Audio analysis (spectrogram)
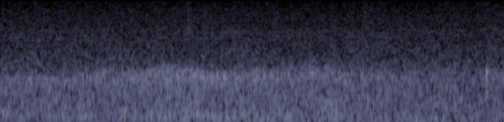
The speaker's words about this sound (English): It is chucking down with rain. It is blowing a gale. It's starting to turn snow, and the fog is rolling in.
